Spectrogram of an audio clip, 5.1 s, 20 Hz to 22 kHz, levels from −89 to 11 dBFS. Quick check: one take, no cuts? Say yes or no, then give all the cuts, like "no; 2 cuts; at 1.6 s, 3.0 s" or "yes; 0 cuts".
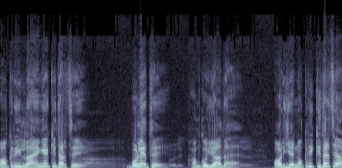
yes; 0 cuts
